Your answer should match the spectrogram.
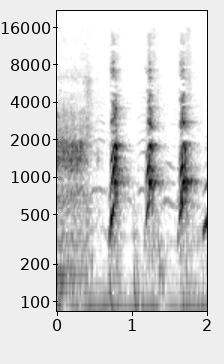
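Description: A short hiss-like burst, then a small dog barking four times in quick, evenly spaced yaps.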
